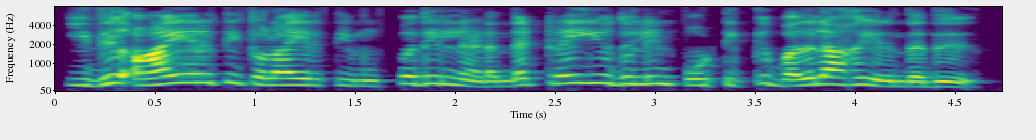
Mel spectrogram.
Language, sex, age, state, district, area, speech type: Tamil, female, 45-60, Tamil Nadu, Madurai, urban, read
